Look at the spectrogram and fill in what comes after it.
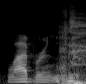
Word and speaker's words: Labyrinth: Labyrinth.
